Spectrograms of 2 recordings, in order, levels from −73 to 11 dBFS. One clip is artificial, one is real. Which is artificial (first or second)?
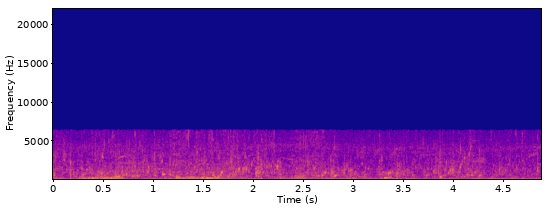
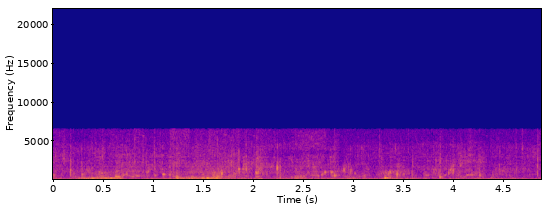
second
